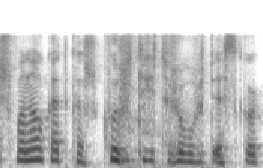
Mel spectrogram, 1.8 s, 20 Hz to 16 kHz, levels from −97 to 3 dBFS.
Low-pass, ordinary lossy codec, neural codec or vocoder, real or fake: 7.2 kHz; AAC, 96 kbps; codec, 16 kHz, 2 kbps, X-Codec, HuBERT features, trained on LibriSpeech; fake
